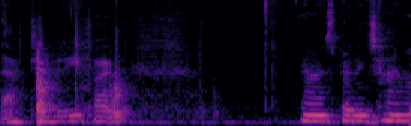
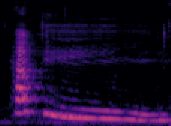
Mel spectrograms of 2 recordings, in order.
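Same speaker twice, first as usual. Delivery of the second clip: ordinary talk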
